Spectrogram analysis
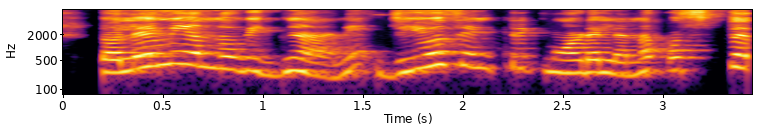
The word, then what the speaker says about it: Ptolemy: This is invented by Ptolemy. Here P is silent. Ptolemy ಅನ್ನೋ ವಿಜ್ಞಾನಿ geocentric model ಅನ್ನ first ಅಲ್ಲಿ ಏನ್ ಮಾಡ್ತಾರೆ, ಸೋಲಾರ್ ಸಿಸ್ಟಮ್ ಅಲ್ಲಿ ಫಸ್ಟ್ ಜಿಯೋಸೆಂಟ್ರಿಕ್ ಮಾಡೆಲ್ ಅನ್ನ ಪ್ರೊಡ್ಯೂಸ್ ಮಾಡ್ತಾರೆ.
